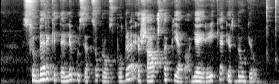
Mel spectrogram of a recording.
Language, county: Lithuanian, Kaunas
